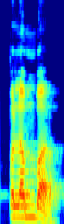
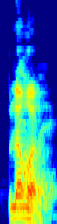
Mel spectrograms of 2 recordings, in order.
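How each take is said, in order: First: The b sound after m is pronounced. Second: The b sound after m is silent. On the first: The speaker calls it wrong. "नोट प्लम्बर" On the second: The speaker calls it right. "M के बाद जब भी बी आएगा वो silent रहेगा"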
